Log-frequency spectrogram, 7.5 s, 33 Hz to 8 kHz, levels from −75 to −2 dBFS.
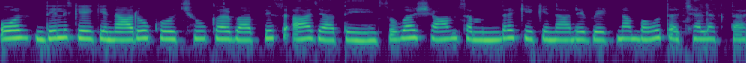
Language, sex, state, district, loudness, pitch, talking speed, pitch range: Hindi, female, Bihar, Araria, -28 LUFS, 265 Hz, 160 wpm, 250-275 Hz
